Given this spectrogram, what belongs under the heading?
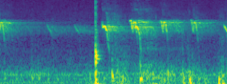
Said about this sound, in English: Quite a few wild crossbills coming around.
